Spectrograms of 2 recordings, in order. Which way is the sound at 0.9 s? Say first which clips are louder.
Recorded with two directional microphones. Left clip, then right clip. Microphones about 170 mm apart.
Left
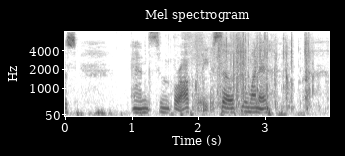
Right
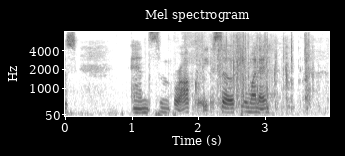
Left 1 dB; 35° right (ahead or behind).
